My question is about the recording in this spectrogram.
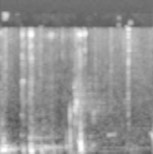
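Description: Papers rustling and being handled at a desk close to a microphone, with a few dull knocks in the first second, then it dies down.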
